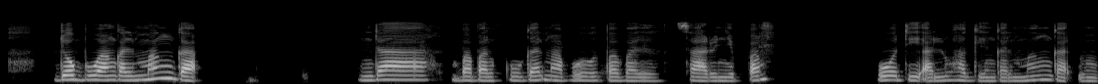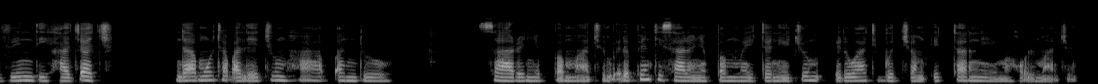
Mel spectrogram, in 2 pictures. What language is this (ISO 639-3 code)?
ful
